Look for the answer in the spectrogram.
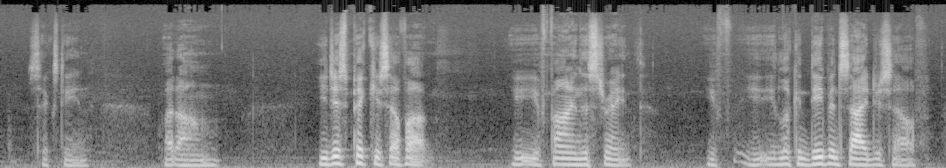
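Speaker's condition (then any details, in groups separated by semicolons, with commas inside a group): Parkinson's disease; diagnosed about 14 years before recording; some speech issues, ice water harms vocal cords, drinks warm water, speech therapy judged unnecessary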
